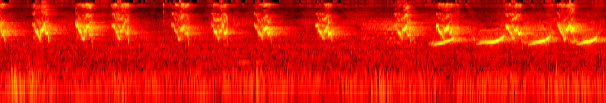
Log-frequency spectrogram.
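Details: A budgerigar chick answers a whistle with quick, bright chirps repeated about twice a second.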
